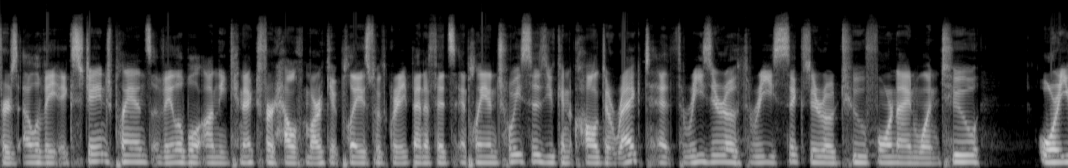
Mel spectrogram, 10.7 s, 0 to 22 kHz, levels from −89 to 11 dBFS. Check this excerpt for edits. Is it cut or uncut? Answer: cut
